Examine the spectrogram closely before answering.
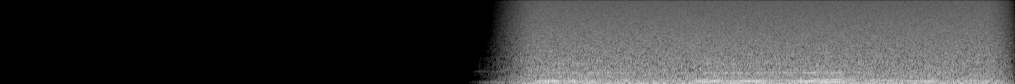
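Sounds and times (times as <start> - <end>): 
engine revving: 5.0 - 10.1.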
